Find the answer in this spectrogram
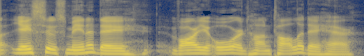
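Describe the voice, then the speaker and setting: A man giving a sermon-style Bible lecture, measured and earnest, pausing often and restarting phrases as he thinks. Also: medium pitch, a little mellow, smooth. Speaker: Bible seminar speaker.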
